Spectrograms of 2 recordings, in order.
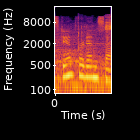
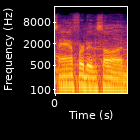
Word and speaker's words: Sanford and Son: Glass H0 says Stanford and Son. Sanford and Son. That's what it is.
